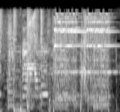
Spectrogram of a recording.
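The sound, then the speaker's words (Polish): A telephone rings with an incoming call on a call-in line for classified ads. The bright, steady electronic ring starts about halfway through and holds to the end. “I kolejny telefon.”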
